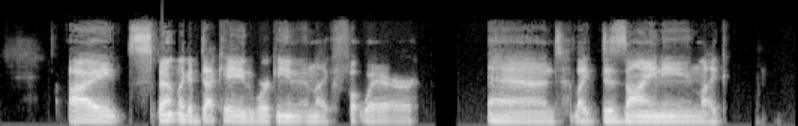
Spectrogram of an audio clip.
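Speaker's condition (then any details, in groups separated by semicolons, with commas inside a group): No condition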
